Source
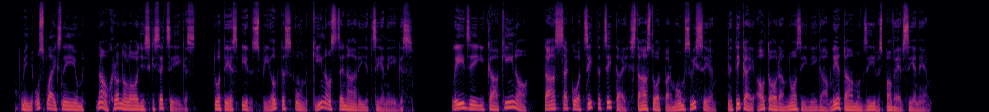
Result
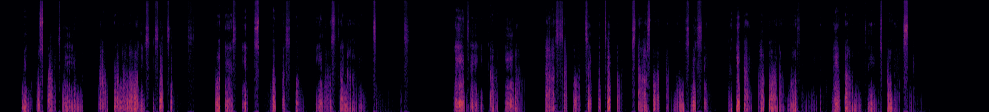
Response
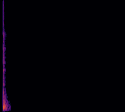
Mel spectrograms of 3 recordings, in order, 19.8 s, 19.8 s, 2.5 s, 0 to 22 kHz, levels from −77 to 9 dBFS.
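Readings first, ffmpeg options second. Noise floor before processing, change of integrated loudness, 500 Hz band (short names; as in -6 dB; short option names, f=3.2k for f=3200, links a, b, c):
under -85 dBFS, -8.5 dB, -7.0 dB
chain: -af "afftfilt=real='hypot(re,im)*cos(2*PI*random(0))':imag='hypot(re,im)*sin(2*PI*random(1))':win_size=512:overlap=0.75,aeval=exprs='0.119*(cos(1*acos(clip(val(0)/0.119,-1,1)))-cos(1*PI/2))+0.00106*(cos(5*acos(clip(val(0)/0.119,-1,1)))-cos(5*PI/2))+0.00299*(cos(6*acos(clip(val(0)/0.119,-1,1)))-cos(6*PI/2))+0.0188*(cos(7*acos(clip(val(0)/0.119,-1,1)))-cos(7*PI/2))':c=same,volume=2dB"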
